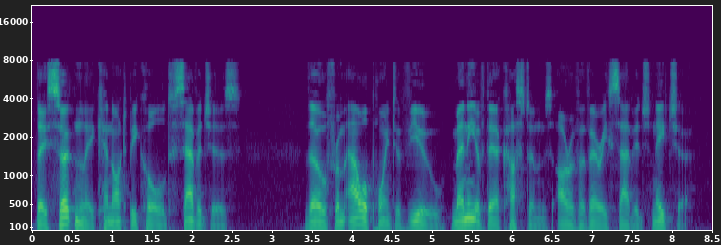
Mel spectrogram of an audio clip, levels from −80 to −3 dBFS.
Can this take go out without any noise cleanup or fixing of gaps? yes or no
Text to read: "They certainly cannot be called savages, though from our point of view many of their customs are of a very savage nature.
yes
